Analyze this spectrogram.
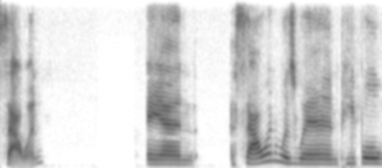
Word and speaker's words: Samhain: going to butcher this, Samhain, which is spelled Samhain. So I always try to say Samhain or Samhain, but it's Samhain.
